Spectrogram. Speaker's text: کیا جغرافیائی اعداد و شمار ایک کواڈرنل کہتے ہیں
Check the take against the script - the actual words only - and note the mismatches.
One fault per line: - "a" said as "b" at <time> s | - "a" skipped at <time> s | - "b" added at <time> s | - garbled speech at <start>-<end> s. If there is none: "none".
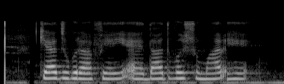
- "ایک کواڈرنل کہتے" skipped at 2.2 s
